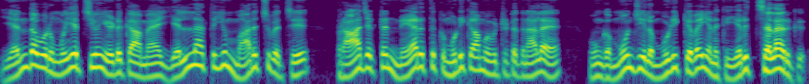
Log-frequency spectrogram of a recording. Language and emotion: Tamil, angry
